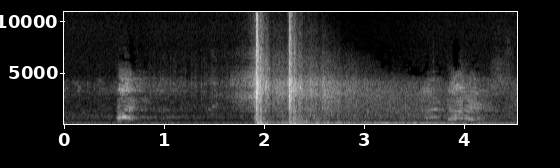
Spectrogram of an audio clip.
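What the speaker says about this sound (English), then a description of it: "we are going to hear one of the daily cannon fire" A historic cannon at Colonial Williamsburg, fired with a linstock at the magazine, booms loudly outdoors. A sharp report is followed closely by a second heavy blast, then a long rumbling echo, with faint whistles or voices before and after.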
